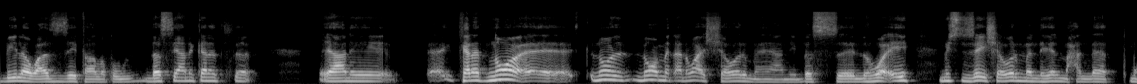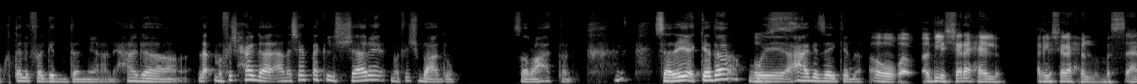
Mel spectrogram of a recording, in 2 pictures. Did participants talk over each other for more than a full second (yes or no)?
no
